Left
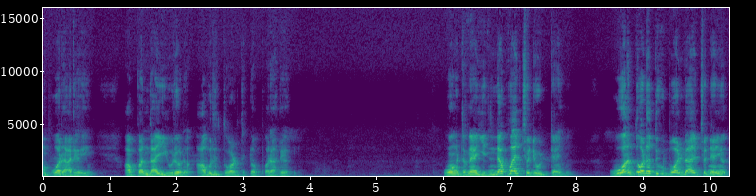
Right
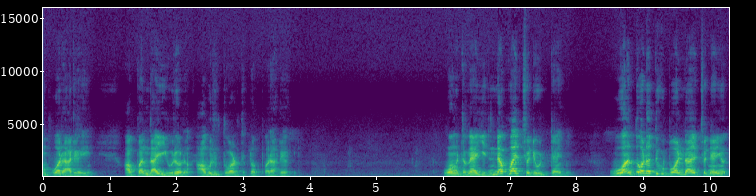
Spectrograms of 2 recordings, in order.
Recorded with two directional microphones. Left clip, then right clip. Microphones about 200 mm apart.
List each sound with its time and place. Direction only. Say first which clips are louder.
0.2 s speech: right 6 dB; 20° left (ahead or behind)
6.1 s speech: right 4 dB; 25° left (ahead or behind)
